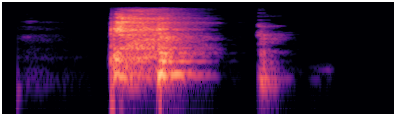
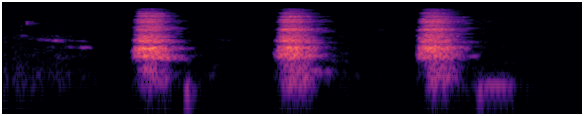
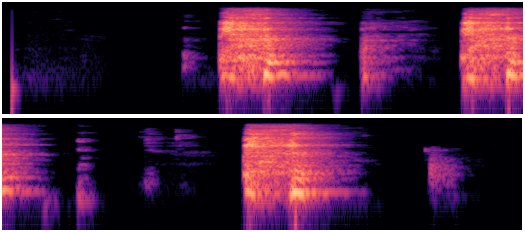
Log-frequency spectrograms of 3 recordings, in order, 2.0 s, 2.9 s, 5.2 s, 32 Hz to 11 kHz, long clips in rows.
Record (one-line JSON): {"cough_length": "2.0 s", "cough_amplitude": 29506, "cough_signal_mean_std_ratio": 0.35, "exhalation_length": "2.9 s", "exhalation_amplitude": 5155, "exhalation_signal_mean_std_ratio": 0.34, "three_cough_length": "5.2 s", "three_cough_amplitude": 31229, "three_cough_signal_mean_std_ratio": 0.38, "survey_phase": "beta (2021-08-13 to 2022-03-07)", "age": "18-44", "gender": "Female", "wearing_mask": "No", "symptom_none": true, "smoker_status": "Ex-smoker", "respiratory_condition_asthma": false, "respiratory_condition_other": false, "recruitment_source": "REACT", "submission_delay": "1 day", "covid_test_result": "Negative", "covid_test_method": "RT-qPCR", "influenza_a_test_result": "Negative", "influenza_b_test_result": "Negative"}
